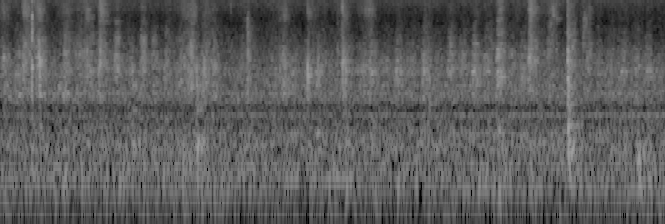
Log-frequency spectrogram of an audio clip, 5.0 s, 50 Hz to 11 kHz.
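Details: Welsh Corgi dog, recorded 2 July 2016, panting steadily: rapid breathy huffs repeat several times a second as soft airy bursts over a low hum, with a faint steady tone in the background.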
